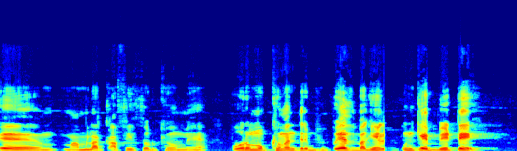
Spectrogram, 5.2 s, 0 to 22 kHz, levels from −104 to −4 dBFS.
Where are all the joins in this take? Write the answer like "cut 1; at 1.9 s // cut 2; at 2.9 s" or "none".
cut 1; at 3.9 s

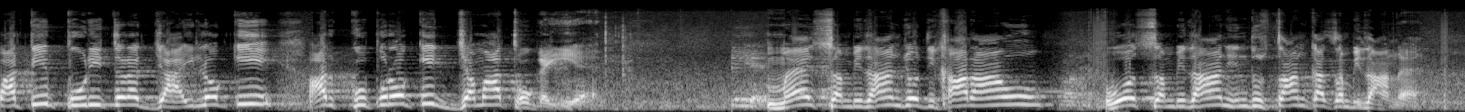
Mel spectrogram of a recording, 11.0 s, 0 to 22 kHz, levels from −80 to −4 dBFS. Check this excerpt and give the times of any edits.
cut 1; at 5.4 s

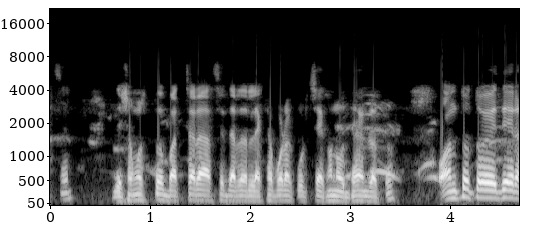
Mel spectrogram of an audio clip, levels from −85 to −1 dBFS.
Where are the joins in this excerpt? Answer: none

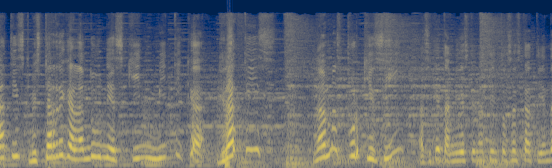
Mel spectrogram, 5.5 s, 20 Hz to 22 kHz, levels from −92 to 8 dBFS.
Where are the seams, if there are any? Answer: cut 1; at 4.1 s

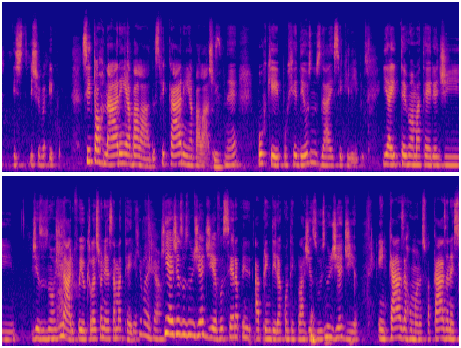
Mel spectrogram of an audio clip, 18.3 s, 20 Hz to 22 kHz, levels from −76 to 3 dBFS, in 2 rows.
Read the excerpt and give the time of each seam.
cut 1; at 7.2 s

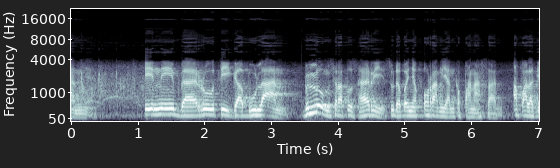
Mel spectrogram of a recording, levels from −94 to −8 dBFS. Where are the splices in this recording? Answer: cut 1; at 3.3 s

